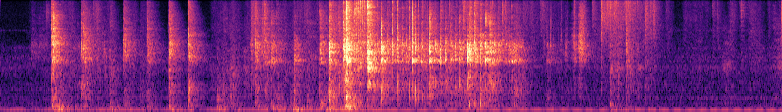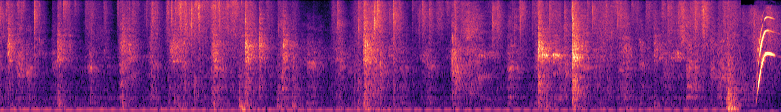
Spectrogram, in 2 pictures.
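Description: A German Shepherd puppy jumping and landing while playing for a ball, its paws scrabbling and thudding on a mattress and tile floor. There are many short taps and knocks, busiest and loudest a few seconds in, over a steady low hum.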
